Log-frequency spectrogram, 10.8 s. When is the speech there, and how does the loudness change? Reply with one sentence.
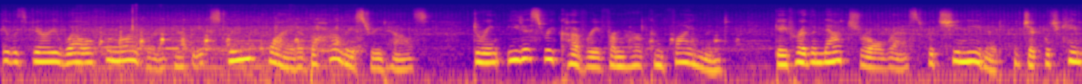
The speech can be heard from 0.0 to 10.7 s, at a steady volume.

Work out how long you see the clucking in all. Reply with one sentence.
The clucking can be heard for 5 seconds in total.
